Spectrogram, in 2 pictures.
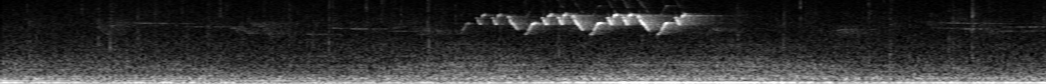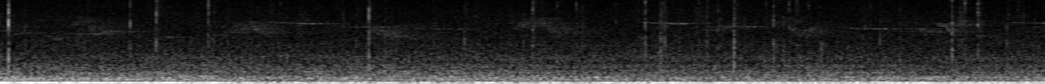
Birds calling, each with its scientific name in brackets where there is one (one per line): Red-eyed Vireo (Vireo olivaceus)
Common Yellowthroat (Geothlypis trichas)
Black-capped Chickadee (Poecile atricapillus)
